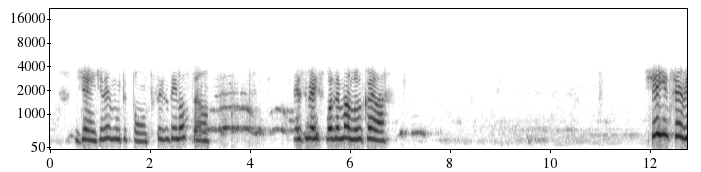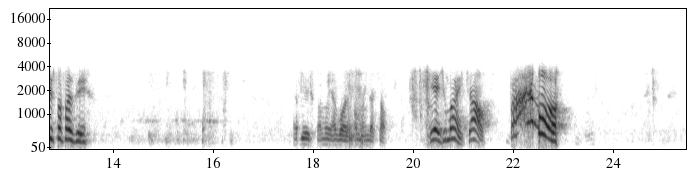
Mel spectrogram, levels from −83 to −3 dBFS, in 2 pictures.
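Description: No technical faults can be heard anywhere in this audio. There is no moment in it that calls for a timestamp or a closer listen.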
